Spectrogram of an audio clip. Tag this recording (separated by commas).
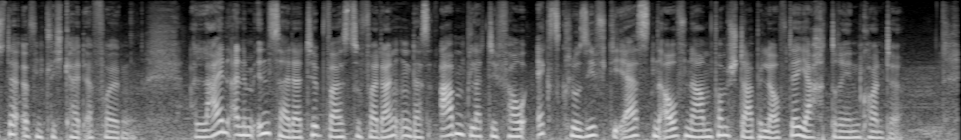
Speech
